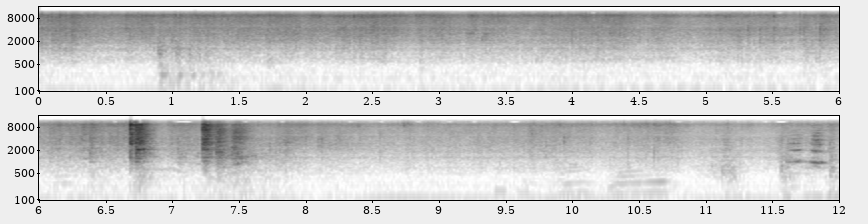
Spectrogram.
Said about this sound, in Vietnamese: Tại vì canh được rồi rồi chị xào rau xong rồi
